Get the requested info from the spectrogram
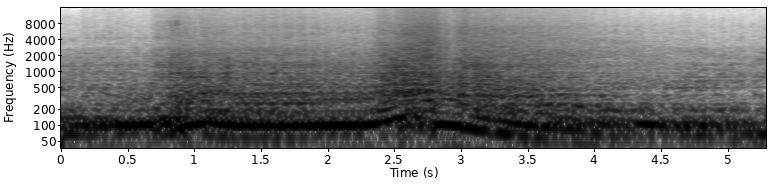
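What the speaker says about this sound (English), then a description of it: "Whenever I rev it, it does that." A Ford Mustang engine revs loudly up close, a steady low drone swelling into a rising rev near the middle before settling back, with no talking.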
